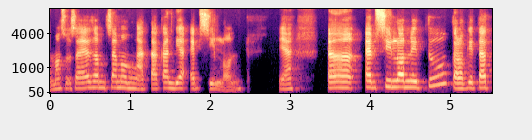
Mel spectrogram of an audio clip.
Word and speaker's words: epsilon: Nah, nanti kalian ceklah di Google gimana cara nulis E itu, tapi bacanya adalah epsilon. Maksud saya mau mengatakan dia epsilon.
